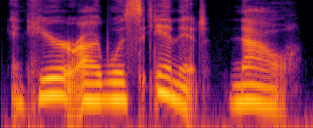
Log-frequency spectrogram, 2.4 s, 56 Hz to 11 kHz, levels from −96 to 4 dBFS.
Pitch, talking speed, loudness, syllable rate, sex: 180 Hz, 180 wpm, -18 LUFS, 4.5 syllables/s, female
